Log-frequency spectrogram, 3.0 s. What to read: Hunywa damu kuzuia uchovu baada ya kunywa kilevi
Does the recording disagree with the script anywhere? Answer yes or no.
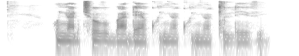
yes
